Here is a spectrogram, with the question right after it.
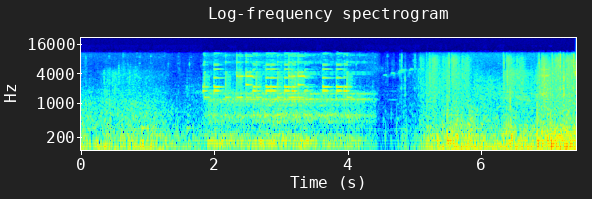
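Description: Musket and cannon fire pounding artillery in a Cossacks 3 battle, a dense, rumbling wall of overlapping shots and booms that eases briefly around the middle before surging back louder.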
